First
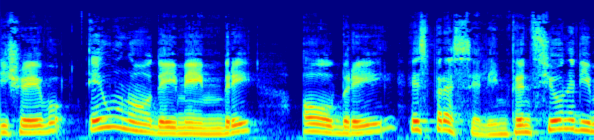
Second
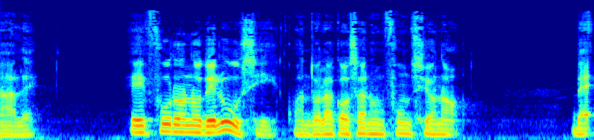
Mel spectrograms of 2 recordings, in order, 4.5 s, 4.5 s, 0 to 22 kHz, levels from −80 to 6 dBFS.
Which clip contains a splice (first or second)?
first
